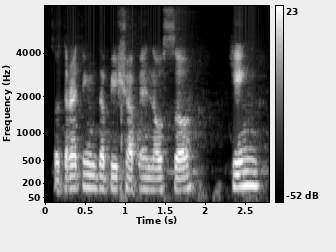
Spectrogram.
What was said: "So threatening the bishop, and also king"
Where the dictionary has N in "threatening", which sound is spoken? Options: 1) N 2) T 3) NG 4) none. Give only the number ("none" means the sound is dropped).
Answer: 4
